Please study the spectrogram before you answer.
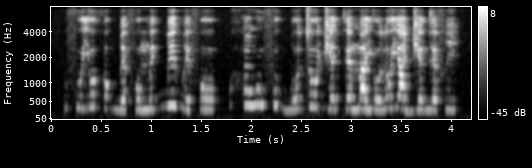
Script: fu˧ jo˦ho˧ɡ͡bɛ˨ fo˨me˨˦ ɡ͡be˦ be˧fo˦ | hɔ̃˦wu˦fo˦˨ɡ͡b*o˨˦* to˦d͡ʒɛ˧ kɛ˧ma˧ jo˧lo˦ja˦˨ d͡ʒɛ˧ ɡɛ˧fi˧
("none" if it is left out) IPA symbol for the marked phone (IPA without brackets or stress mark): o˨˦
